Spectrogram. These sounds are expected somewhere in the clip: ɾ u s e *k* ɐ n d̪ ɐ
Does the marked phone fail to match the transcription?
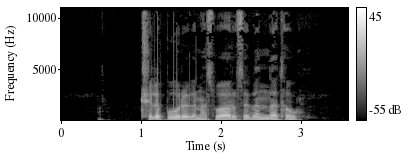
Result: yes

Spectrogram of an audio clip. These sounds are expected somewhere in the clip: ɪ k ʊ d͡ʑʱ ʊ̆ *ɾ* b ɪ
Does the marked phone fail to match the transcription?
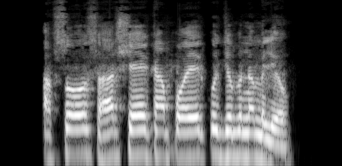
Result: yes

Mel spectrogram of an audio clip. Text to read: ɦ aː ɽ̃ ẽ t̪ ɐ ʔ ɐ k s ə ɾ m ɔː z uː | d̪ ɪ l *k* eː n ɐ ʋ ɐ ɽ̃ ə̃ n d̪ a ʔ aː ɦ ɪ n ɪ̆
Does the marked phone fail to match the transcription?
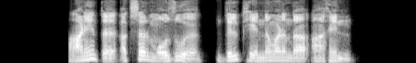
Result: yes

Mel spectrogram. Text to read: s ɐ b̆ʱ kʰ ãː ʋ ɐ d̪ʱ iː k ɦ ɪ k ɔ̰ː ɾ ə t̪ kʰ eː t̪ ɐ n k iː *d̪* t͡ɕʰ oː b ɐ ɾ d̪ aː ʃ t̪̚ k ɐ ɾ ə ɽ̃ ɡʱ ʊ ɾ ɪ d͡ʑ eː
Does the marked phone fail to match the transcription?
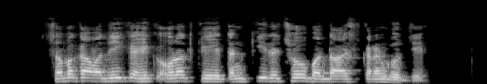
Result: no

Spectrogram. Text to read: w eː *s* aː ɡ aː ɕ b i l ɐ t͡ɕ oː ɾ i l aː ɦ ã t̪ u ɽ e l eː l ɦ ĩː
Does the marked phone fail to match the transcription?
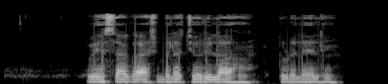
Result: no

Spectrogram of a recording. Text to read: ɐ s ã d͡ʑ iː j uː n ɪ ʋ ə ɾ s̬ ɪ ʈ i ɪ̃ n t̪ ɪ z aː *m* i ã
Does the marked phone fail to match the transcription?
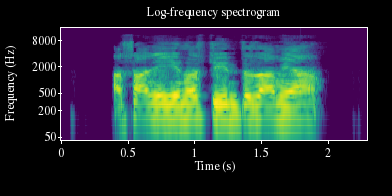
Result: no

